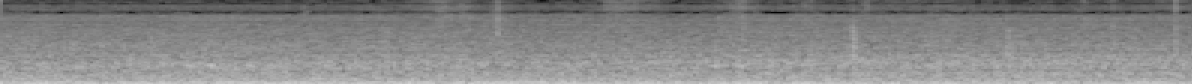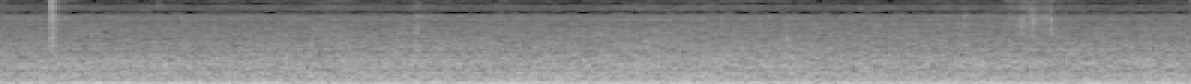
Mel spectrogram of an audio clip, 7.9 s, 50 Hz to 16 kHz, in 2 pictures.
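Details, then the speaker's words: 2004 Chevy Trailblazer LS EXT 4x4, 4.2L six, after replacing front wheel hubs: coasting downhill on smooth pavement, only soft even tyre rumble and wind, no hum rising with speed; front passenger hub hum is gone, hubs healthy. "i can coast i don't have any engine noise whatsoever and didn't hear a thing so that humming noise was definitely the wheel hub because now it is no longer humming"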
